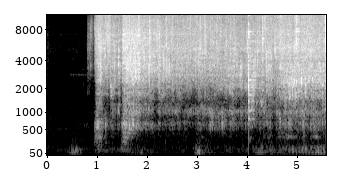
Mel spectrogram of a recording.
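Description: Kadima pumpkin dropped into hot oil with a cooked tempering, bursting into loud, steady sizzling frying with stirring scrapes, close by and without talk after a quiet start.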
